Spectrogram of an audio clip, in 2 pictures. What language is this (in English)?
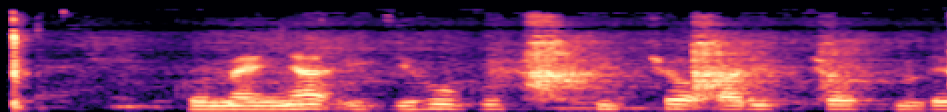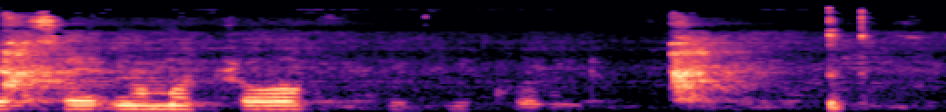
Kinyarwanda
